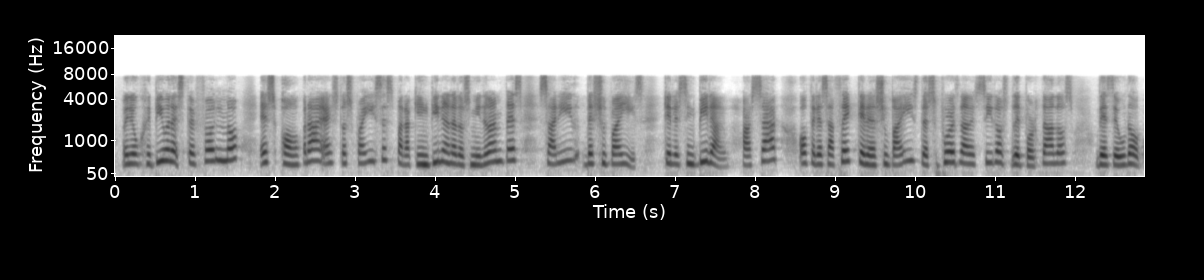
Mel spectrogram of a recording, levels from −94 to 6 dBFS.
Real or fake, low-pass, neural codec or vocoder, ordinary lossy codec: fake; none; codec, 16 kHz, 0.5 kbps, FunCodec, trained on LibriTTS, 25 frames a second; none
